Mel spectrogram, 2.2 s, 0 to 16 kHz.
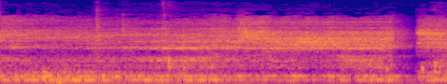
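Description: Music playing loud through a Logitech Z-5500 5.1 speaker system set to its Pro Logic II Music effect, heard as a dense wash without a clear tune.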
